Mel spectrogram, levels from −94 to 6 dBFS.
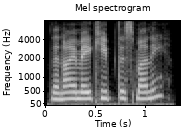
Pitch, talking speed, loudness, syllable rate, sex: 245 Hz, 265 wpm, -15 LUFS, 6.1 syllables/s, female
